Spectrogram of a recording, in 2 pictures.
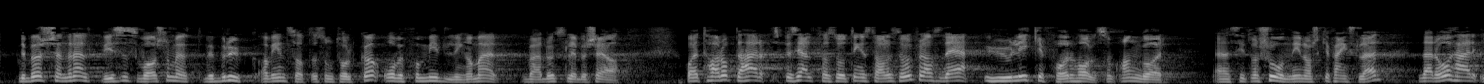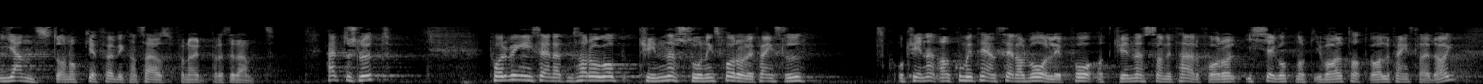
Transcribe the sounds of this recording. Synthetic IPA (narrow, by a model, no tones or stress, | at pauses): d̪ɛbøːɾʂɛnəɾɛlt̪ʋiːsəsʋɑːʂɑmheːt̪ʋeːbɾʉːkʰɑ̰ʋɪnsɑt̪səsɔmt̪ʰɔlkɑʔoːʋəɾfɔɾmɪd̪lɪŋɑmeːɾʋæɖɑɡslɪəbɛʂeːɑ̰ | ʔɔjæt̪ʰɑːɾɔp̚ːd̪ɛɦæːɾspɛsɪɛlt̪fɾɑst̪uːt̪ɪŋənst̪ʰɑːləst̪uːlfɔɾɖ̪ɛɑls̬ɔd̪ɛæʉːliːkəfɔɾɦɔlːsɔmʔɑnɡoːɾ | sɪt̪ʋɑʂuːnn̩ɪnɔʂkəfɛŋsləɾd̪æɾoːɡɦæːɾjɛnst̪oːɳɔkːəføːɾʋɪkʰɑnsæɪɔsfɔɳœʏd̪pʰɾɛsɪd̪ɛ̰nt̪ | hæɪlt̪ʰːɪlʂɭʉt̪ː | foːɾəbʏɡnɪŋseːnheːt̪n̩t̪ʰɑːɾoːɡɔpːkʰʋɪnːəʂːuːnɪŋsfɔɾhɔlɪfɛŋsl̩ | ɔkʰʋɪnːəʔɑkʰʊmɪt̪ʰeːənseːɾɑlʋoːɭɪpʰɔʔɑt̪kʰʋɪnːəʂsɑnɪt̪ʰæːɾəfɔɾhɔlɪçːəæɾɡɔt̪ːnɔkːɪʋɑːɾət̪ʰɑt̪ːʋɛɑlːəfɛŋsləɾɪd̪ɑːɡ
